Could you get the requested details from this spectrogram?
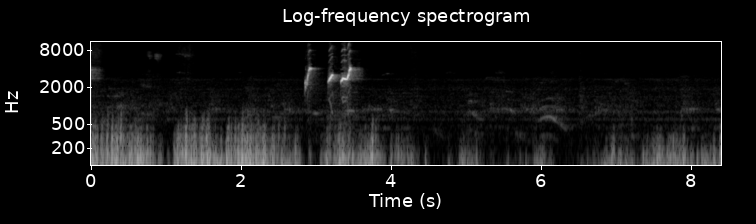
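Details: Caged ruby-throated bulbul singing to stimulate other birds: one short burst of three quick, bright whistled notes in the middle, framed by stretches of low murmuring background noise.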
